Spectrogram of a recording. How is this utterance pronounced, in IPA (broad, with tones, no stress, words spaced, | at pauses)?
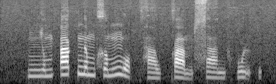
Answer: ɲə˨˦mʔa˦˥k̚ nə˧mxə˨˦mŋo˧˩ t̪ʰa̤˨˩w ka˧˩m sa̤˨˩n hwɨ̰˧˨ʔ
